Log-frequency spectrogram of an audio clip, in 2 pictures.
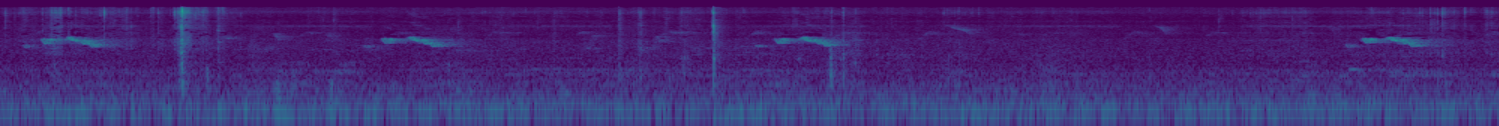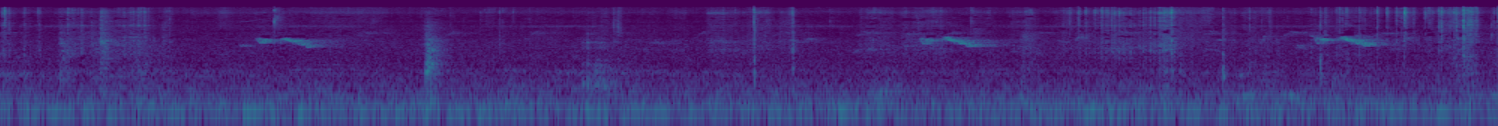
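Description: A bird repeats a short, high, falling chirp every few seconds. Under it are soft scraping and a few sharp clicks from a small blade shaving the husk of a green ivory coconut bonsai; the sharpest click comes about a second in.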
